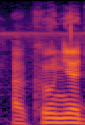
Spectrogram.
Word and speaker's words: Acuña: Acuña Jr. Acuña Jr. is a beast.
